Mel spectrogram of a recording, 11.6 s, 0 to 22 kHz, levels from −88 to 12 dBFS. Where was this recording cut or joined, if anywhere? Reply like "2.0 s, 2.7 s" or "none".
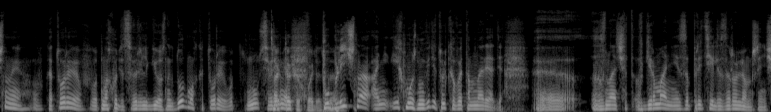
none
